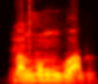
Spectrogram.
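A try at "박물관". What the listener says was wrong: Ya, betul ya.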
